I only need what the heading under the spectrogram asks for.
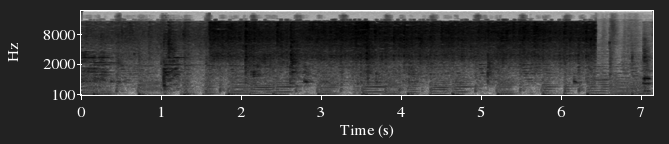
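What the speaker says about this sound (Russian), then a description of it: "Наливаем немного растительного масла и начинаем обжаривать лук с морковкой." Onion and carrot fry steadily in vegetable oil in a hot pan, giving a continuous close sizzle with crackling bursts throughout and no voices.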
